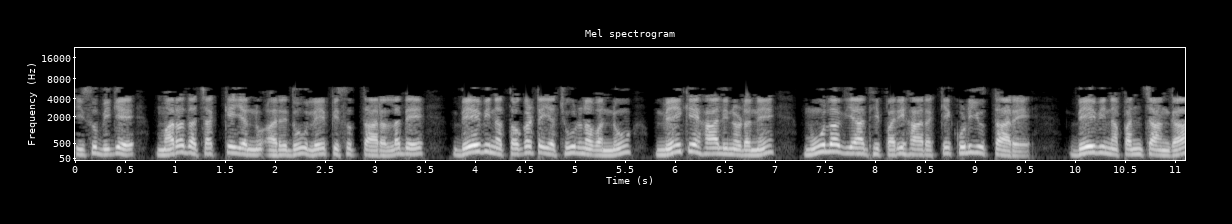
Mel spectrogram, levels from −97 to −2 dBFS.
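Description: Throughout, the speech stops dead at 6 kHz and carries mixed swirly, smeared artefacts, likely from transcoding between lossy codecs, each pass adding its damage.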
